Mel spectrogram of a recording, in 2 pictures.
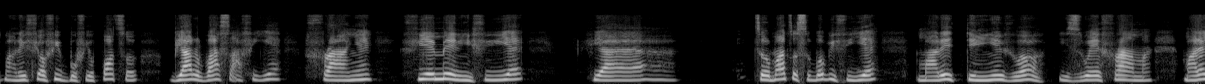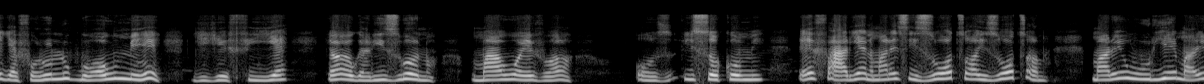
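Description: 4-bit ADPCM compression runs throughout. Coarse four-bit steps leave a gritty hiss that follows the speech level. Nothing sounds above 10.6 kHz.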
